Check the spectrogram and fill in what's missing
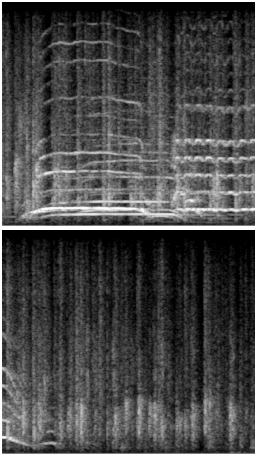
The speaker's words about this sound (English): Can we have more applause for the fabulous, fabulous, fabulous poetry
